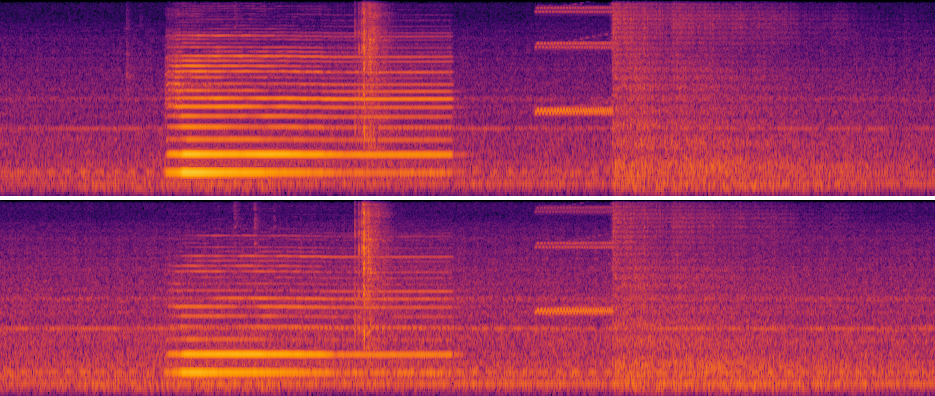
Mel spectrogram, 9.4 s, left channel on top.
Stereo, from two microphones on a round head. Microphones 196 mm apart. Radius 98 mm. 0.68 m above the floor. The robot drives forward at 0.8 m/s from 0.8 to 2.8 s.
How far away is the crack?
About 7 m.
